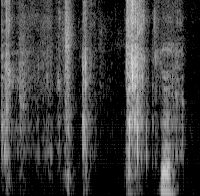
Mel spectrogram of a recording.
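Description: A few short clicks and taps of a clear plastic case and a cardboard box being handled, followed by a single spoken word.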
